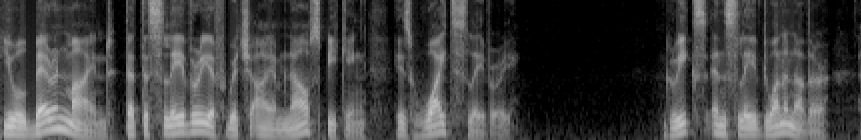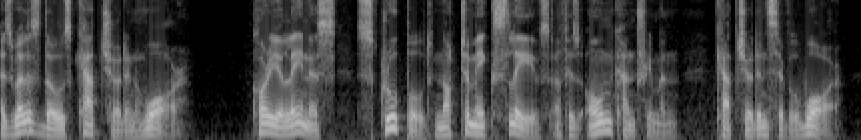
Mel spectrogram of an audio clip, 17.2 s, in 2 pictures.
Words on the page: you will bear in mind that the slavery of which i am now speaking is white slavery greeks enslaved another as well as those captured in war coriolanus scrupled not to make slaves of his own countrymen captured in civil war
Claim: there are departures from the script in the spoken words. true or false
true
